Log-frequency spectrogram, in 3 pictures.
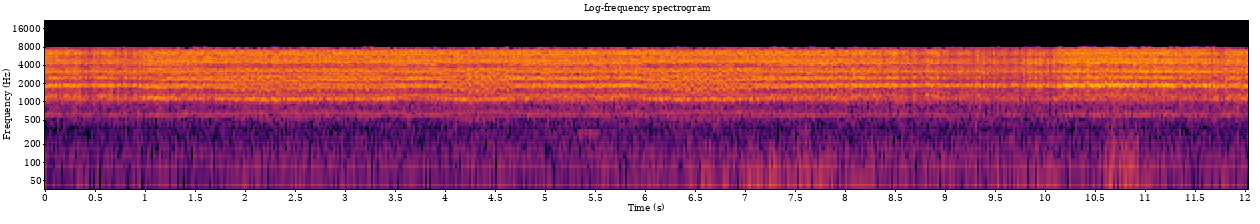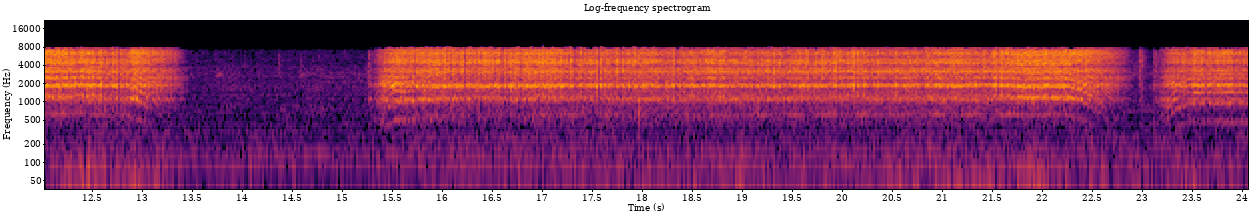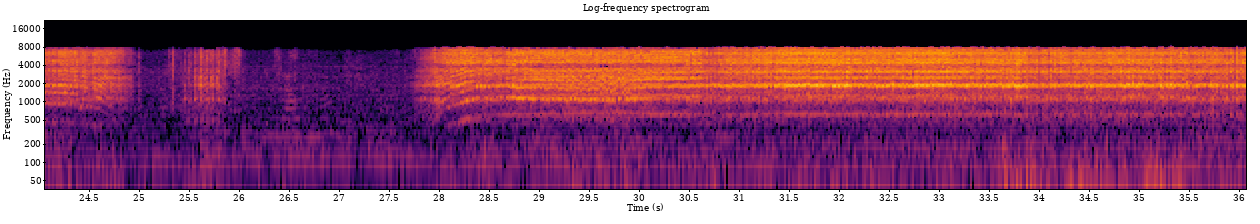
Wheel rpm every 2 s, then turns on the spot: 160, 160, 160, 160, 160, 160, 100, 20, 150, 160, 160, 90, 70, 10, 130, 160, 160, 170.
none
